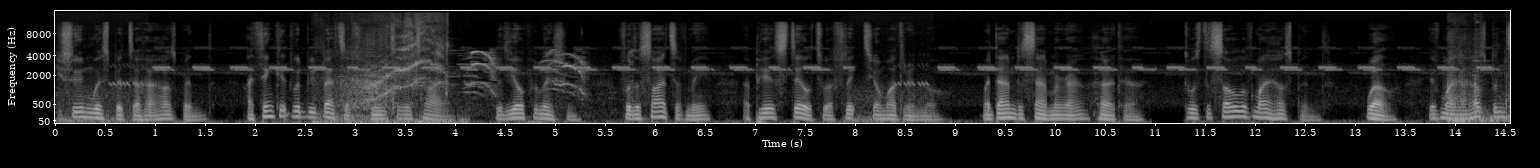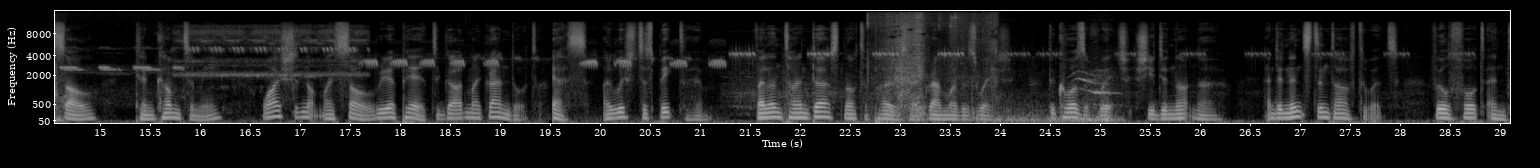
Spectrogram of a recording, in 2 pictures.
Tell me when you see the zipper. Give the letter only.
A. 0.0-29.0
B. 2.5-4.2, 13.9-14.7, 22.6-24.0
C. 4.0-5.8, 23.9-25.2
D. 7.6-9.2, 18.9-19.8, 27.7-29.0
B.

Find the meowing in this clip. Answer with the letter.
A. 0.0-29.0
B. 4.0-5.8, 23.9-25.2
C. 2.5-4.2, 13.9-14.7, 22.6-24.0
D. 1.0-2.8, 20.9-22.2
B.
